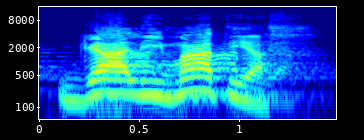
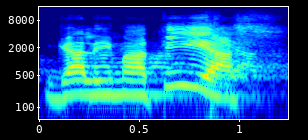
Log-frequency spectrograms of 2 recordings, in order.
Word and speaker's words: galimatías: cuando hablaba en Éxtasis eran galimatias Perdón está mal pronunciado galimatías porque tiene un acento en la Ah al final bien Qué es eso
